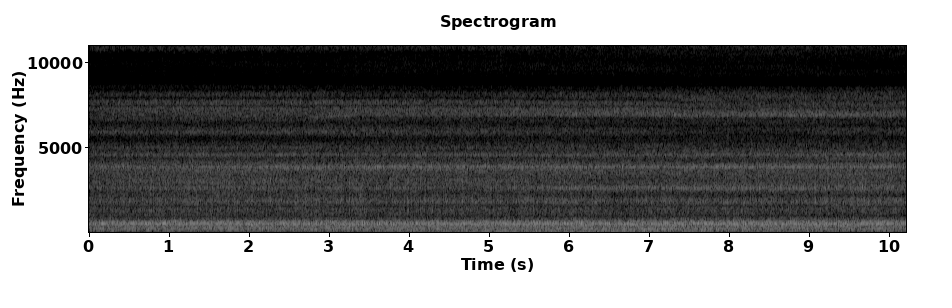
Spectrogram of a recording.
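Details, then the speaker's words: Gas pressure lamp (1920s AGM American Ready-Lite table lamp) revived after long dormancy, burning well with a steady, even burner hiss and no sputter or surging. One mantle may still have slight air-tube restriction. Normal burning. "Pretty nice looking old lamp, and it's burning good."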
